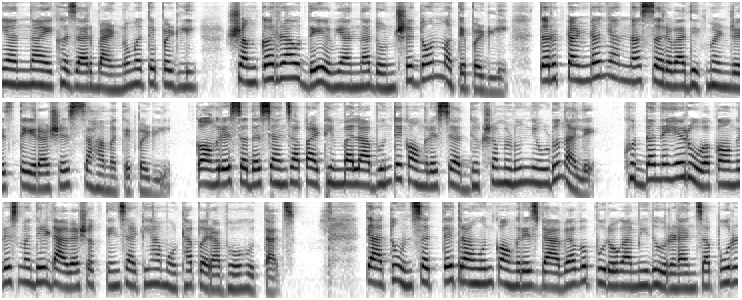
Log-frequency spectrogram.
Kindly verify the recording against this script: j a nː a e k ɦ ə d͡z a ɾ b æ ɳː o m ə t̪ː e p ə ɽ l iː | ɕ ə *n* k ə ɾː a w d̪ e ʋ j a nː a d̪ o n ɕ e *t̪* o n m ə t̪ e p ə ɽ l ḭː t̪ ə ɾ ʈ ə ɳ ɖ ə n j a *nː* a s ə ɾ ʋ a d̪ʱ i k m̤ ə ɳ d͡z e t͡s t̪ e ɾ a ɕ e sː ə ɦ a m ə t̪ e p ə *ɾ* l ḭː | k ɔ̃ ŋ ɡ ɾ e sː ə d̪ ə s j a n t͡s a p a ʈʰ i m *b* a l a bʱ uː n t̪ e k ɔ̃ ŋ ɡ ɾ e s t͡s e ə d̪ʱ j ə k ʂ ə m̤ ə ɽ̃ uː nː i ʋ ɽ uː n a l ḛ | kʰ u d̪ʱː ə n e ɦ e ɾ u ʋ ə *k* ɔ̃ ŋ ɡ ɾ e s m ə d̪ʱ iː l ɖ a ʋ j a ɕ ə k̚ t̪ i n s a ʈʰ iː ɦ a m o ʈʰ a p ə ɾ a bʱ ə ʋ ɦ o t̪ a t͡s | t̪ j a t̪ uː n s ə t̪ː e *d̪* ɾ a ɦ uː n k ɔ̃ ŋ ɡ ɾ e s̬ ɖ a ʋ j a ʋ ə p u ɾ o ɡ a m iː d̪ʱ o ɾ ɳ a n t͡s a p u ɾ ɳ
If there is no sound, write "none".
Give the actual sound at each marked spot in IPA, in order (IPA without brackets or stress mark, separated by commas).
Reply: ŋ, d̪, nː, ɽ, b, k, t̪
